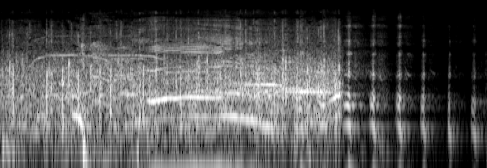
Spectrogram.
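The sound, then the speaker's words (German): An applause sound effect played from a soundboard on a recording desk: a burst of crowd applause with cheering and whistles fills the first two and a half seconds, then thins into a few scattered, separate claps that fade out. “Ja, ich werde sie benutzen, man kann hier so Geräusche tippen. Without further ado, ja, bitte großen Applaus”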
